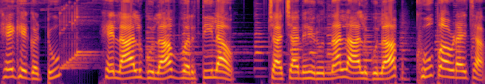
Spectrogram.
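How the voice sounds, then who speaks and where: A woman plays an encouraging mother in a children's cartoon story. She explains things in a soothing way, with a fairly high voice. Soft music runs behind. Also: unhurried, close to an everyday voice. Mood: gently explaining. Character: gentle encouraging mother of a young boy.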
